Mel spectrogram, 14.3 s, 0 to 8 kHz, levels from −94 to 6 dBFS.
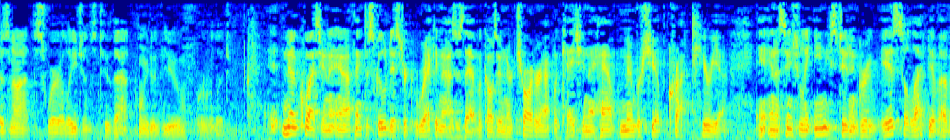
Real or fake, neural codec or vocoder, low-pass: fake; vocoder, 22.05 kHz, 80 mel bands, Vocos; 7.2 kHz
